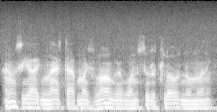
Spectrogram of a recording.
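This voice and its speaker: An actor playing an easygoing, mildly grumbling police detective partner in an old radio drama, casual and plain-spoken. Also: male voice, low-pitched, little pitch movement, fast, natural voice. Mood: weary grumbling. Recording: muffled, noisy vintage radio recording.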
